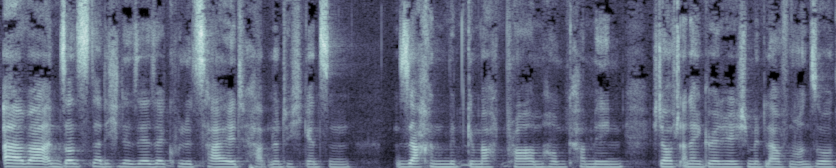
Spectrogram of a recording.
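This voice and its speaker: In a very clean recording with a silent background, a woman with a medium-pitched, dark, mellow voice speaks at a fairly quick pace in a monotone, flat intonation. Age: young. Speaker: former exchange student. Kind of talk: personal storytelling. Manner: casual, filler-heavy.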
